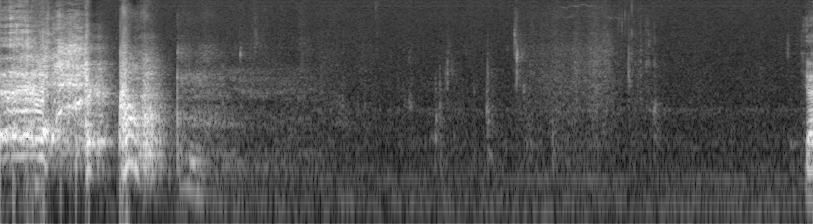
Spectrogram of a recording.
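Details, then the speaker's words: Adult demonstrating deep abdominal breathing to clear lung fluid, upright: two forceful, deep coughs in quick succession with long exhale, bringing up phlegm and mucus from the chest. "I went vertical and then coughed the flam and mucus out but you could see the length of that that cough the exhale of the cough how long it was"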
